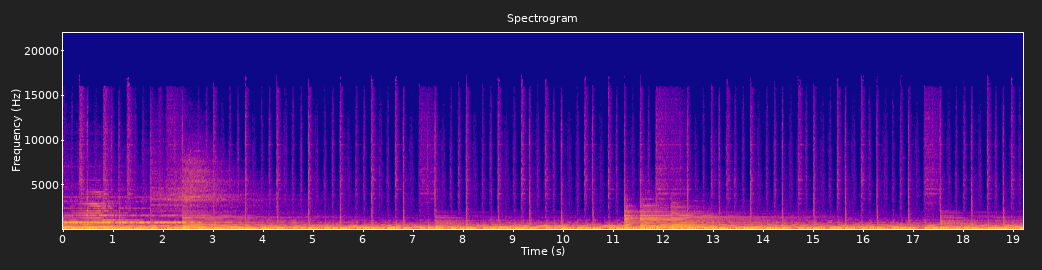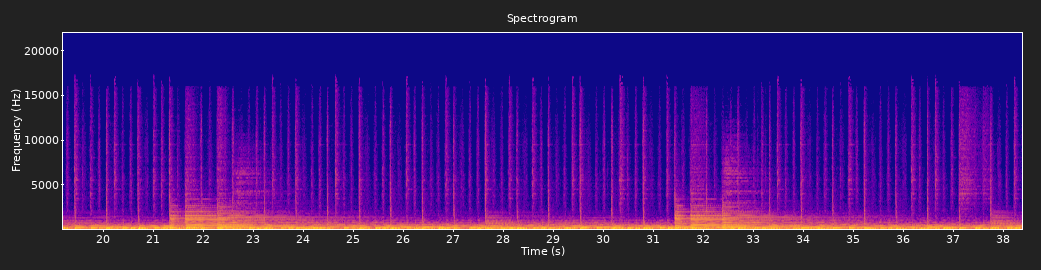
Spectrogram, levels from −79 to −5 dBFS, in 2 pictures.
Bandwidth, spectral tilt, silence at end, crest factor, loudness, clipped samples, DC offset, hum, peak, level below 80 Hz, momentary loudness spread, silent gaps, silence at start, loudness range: 16.5 kHz; -7.5 dB/octave; 0 s; 16 dB; -19 LUFS; under 0.1%; under 0.1%; none; -2 dBFS; -26 dBFS; 4 LU; none; 0 s; 2 LU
